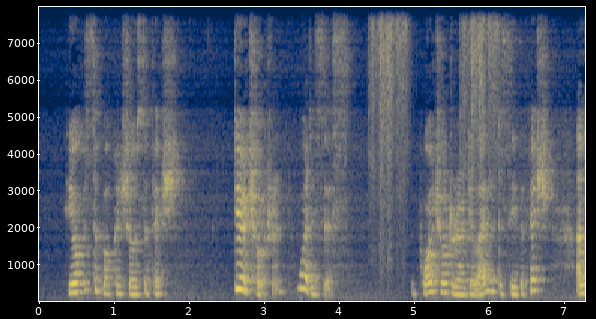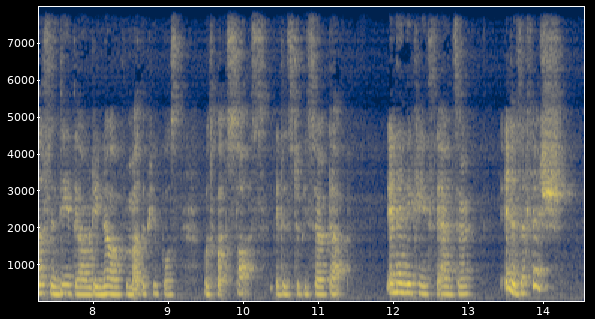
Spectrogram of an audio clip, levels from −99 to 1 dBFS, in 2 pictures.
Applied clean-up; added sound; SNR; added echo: none; Rattle; 16 dB; reverberation time 0.2 s.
